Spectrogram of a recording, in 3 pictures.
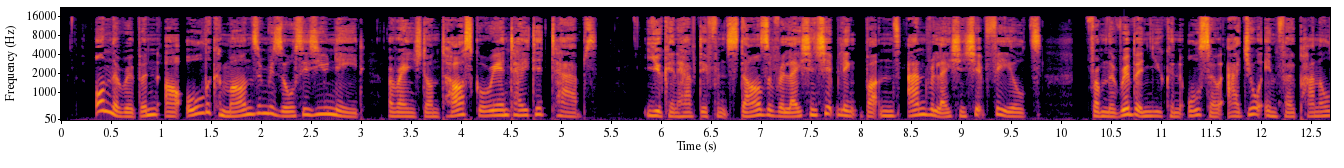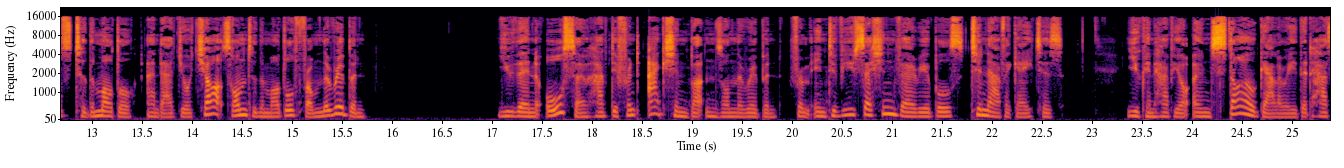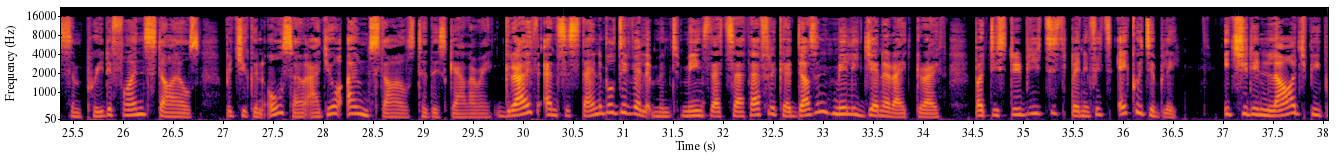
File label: e-learning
